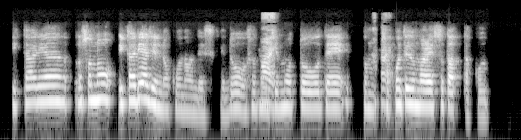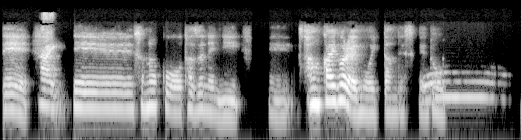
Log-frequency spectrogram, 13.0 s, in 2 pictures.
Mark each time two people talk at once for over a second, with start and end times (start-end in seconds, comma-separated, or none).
none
